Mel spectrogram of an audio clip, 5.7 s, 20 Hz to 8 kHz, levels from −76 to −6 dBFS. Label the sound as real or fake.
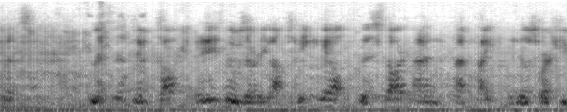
fake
